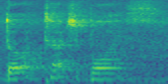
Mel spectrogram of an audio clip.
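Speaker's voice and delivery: put-on deliberate Haitian-accented mother, long pauses. Mother warning her daughter about boys, stern Haitian accent. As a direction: lay down rules in a Haitian accent, pausing between each. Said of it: "I'm gonna do the accent".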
